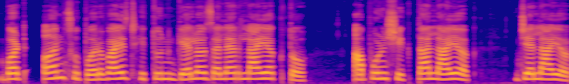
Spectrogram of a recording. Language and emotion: Goan Konkani, neutral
